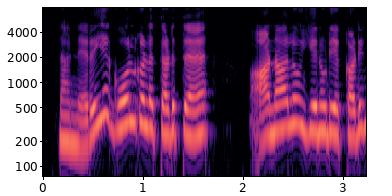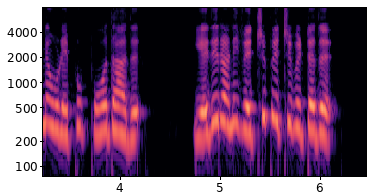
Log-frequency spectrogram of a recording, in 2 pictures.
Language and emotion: Tamil, sad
